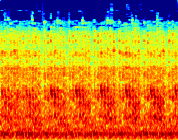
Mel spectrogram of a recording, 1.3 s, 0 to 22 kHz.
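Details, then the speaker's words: Ford F-350 diesel after replacing injector #3 and refitting the high-oil-pressure rail: an injector cutout test at idle makes one cylinder miss with a lumpy clatter and a 30 rpm drop, then it returns to a smooth idle, confirming that injector was the fault. "and now i should be able to disable this injector and then you can hear it start to miss out and then if you watch the rpms when i kill it"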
